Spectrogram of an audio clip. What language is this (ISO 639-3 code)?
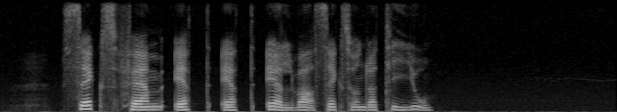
swe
